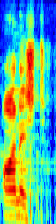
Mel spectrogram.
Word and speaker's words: honest: मैंने honest नहीं बोला, honest, एच साइलेंट, क्लियर।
